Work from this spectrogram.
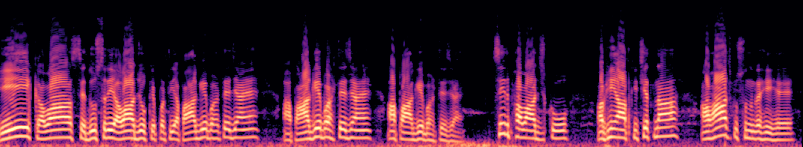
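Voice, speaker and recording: High-pitched, clear-voiced male relaxation guide. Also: unhurried, no room sound. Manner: repetitive, step-by-step instructing. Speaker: yoga nidra instructor. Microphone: microphone through a loudspeaker.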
